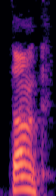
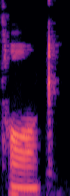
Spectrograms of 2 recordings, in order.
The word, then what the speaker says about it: Thonk: shields gotcha uh okay thunk what are you doing just call them thunk it's spelled thonk but it's pronounced tonk i meant to say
